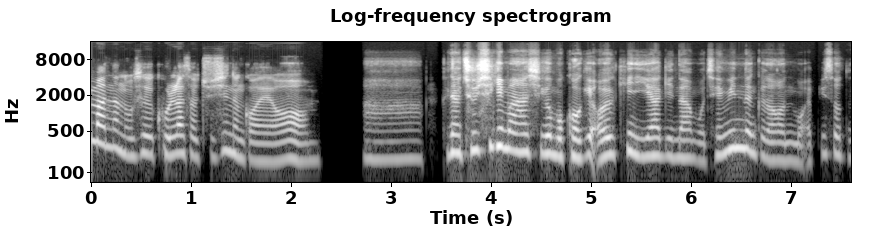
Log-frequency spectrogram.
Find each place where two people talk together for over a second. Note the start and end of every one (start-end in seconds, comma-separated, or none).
none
